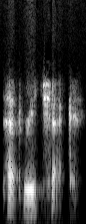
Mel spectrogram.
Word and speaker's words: Petříček: i was told that your name should be pronounced vat's love not love and pet recheck is that close yeah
